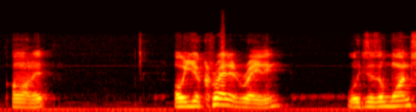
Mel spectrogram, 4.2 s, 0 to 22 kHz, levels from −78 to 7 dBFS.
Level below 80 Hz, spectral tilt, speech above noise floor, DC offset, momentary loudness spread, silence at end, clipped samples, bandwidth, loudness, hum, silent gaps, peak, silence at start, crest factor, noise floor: -48 dBFS; -5.5 dB/octave; 29 dB; under 0.1%; 10 LU; 0 s; under 0.1%; 9.2 kHz; -19 LUFS; 60 Hz at -50 dBFS; none; -4 dBFS; 0.1 s; 16 dB; -48 dBFS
